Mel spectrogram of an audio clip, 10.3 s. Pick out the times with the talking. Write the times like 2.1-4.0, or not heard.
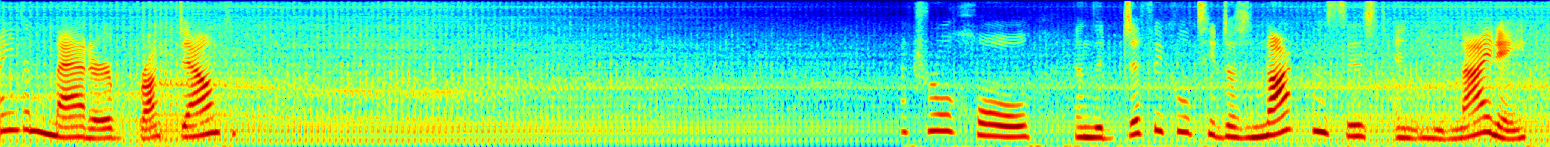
0.0-1.6, 6.0-10.2.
